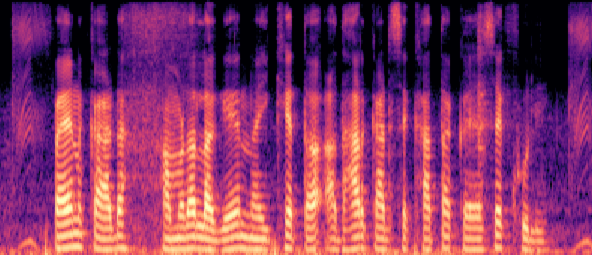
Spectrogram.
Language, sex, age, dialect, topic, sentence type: Bhojpuri, male, 18-24, Southern / Standard, banking, question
